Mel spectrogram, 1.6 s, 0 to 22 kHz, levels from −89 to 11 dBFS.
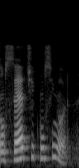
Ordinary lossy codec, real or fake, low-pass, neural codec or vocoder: none; real; 7.2 kHz; none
